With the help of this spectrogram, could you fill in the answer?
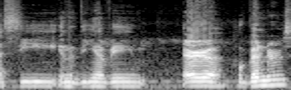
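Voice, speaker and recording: Speaking at a fairly slow pace, a man has a medium pitch and a bright, sharp tone. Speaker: vlogger and convention vendor. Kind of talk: casual vlog chat. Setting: home livestream. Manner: soft-spoken, does not yell.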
